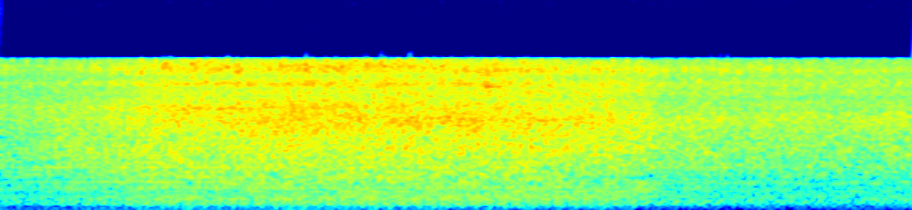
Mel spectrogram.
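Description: A Teledyne air-cooled aircraft engine runs steadily on a cold morning, giving a loud, continuous, broadband roar that swells slightly in the middle and holds on.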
